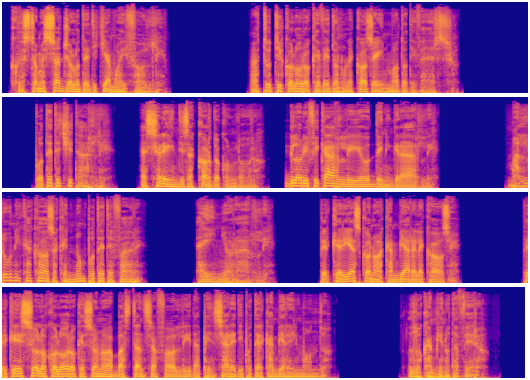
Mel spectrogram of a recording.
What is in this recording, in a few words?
emotional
